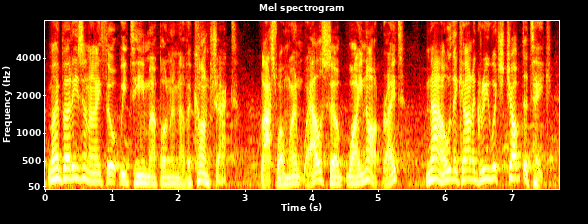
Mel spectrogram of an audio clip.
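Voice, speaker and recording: An easygoing pilot in a video game. His medium-pitched voice is upbeat and folksy. He talks like a chatty storyteller who loves adventure. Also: sing-song, normal speed, a bit bright. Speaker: video game character actor. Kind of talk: video game dialogue acting.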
